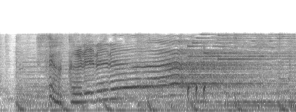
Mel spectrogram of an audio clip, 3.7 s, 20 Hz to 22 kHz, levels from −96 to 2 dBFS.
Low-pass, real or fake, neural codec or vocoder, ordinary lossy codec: 7.2 kHz; fake; vocoder, 24 kHz, 100 mel bands, Vocos; Opus, 64 kbps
